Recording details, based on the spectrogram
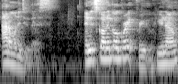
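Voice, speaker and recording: Talking at a very fast pace, a man with a fairly high pitch sounds somewhat breathy, with ordinary pitch variation and audible room echo. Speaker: tarot reader. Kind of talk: tarot reading. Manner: casual.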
